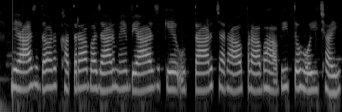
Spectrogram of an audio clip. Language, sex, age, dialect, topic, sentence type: Magahi, male, 25-30, Western, banking, statement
